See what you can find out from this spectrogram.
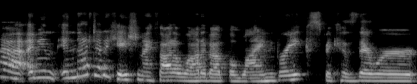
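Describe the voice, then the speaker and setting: A woman is speaking. Her pace is fairly quick. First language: Spanish. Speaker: children's book author. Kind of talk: casual interview.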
